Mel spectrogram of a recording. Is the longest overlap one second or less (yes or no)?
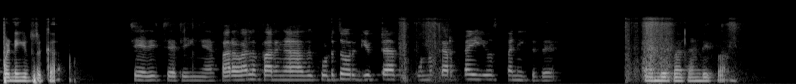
yes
